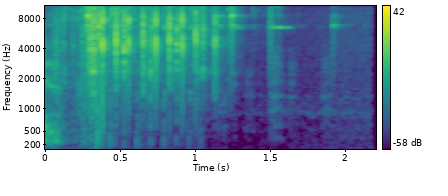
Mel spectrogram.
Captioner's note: rustling and shaking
